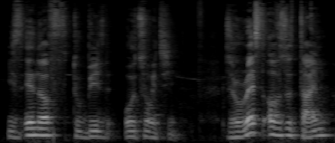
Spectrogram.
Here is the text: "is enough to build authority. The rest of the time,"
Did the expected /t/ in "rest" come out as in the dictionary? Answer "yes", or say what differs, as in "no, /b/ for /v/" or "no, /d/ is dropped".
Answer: yes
